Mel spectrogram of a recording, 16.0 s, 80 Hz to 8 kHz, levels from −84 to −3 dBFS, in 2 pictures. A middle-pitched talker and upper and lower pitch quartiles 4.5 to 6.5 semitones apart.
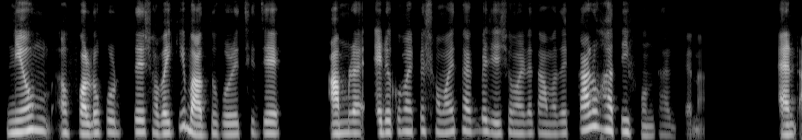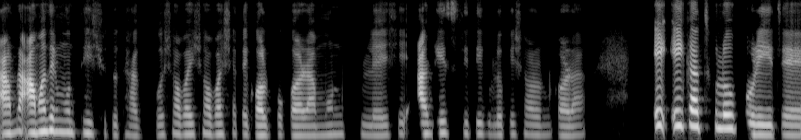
No: medium, 180 Hz; average, 3.5 semitones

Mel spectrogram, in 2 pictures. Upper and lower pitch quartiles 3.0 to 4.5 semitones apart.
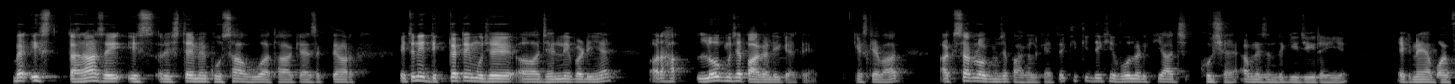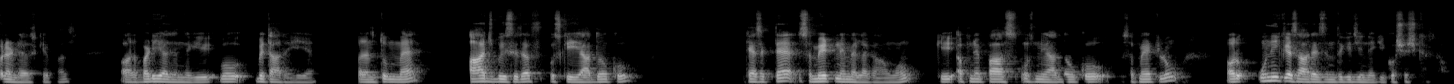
Yes: average, 3.4 semitones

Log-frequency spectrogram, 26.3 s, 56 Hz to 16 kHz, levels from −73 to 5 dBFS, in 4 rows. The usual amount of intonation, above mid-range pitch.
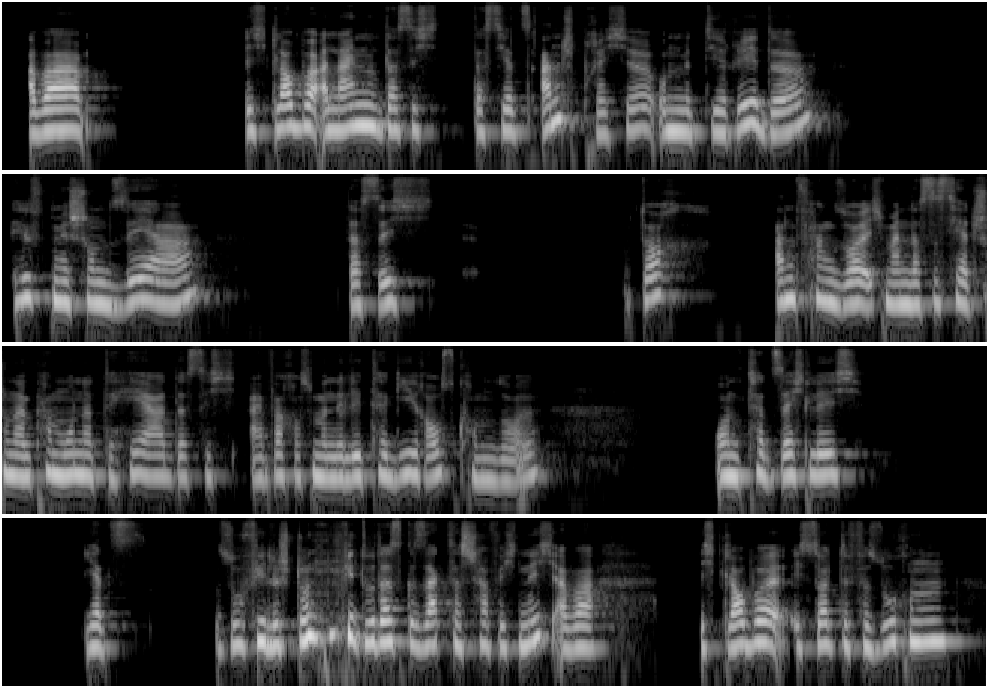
No: narrow, 2.0 semitones; high, 215 Hz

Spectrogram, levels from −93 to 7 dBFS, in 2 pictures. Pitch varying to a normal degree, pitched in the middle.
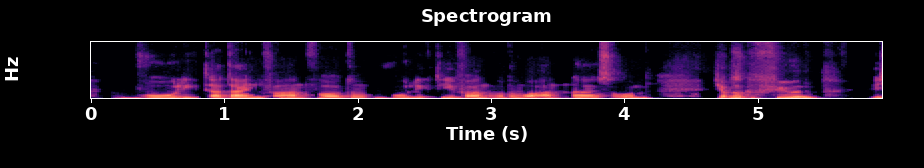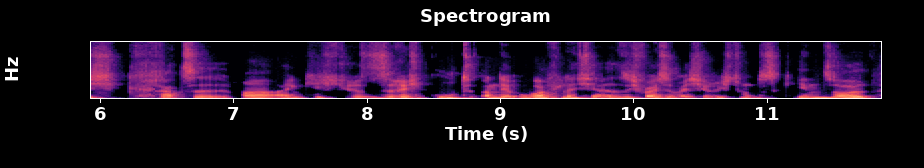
Yes: average, 4.8 semitones; medium, 145 Hz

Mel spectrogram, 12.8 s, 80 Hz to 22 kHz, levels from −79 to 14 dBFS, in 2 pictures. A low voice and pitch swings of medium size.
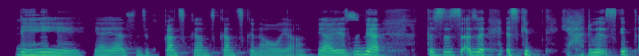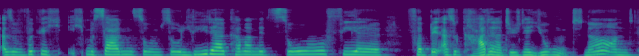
No: high, 190 Hz; average, 3.5 semitones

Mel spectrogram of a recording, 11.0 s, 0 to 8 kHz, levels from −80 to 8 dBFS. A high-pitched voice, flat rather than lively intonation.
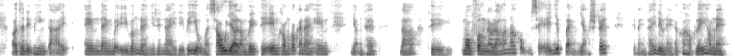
No: medium, 140 Hz; narrow, 2.1 semitones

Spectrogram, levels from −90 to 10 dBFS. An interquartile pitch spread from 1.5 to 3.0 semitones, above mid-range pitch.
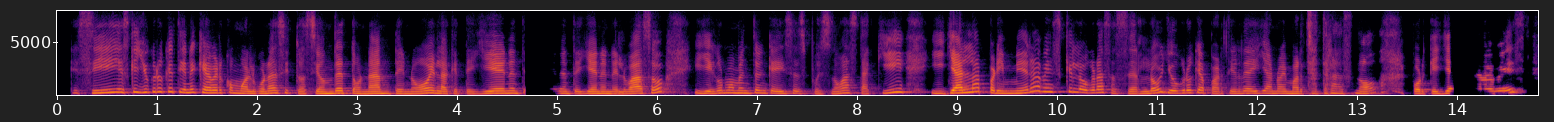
No: average, 4.2 semitones; high, 215 Hz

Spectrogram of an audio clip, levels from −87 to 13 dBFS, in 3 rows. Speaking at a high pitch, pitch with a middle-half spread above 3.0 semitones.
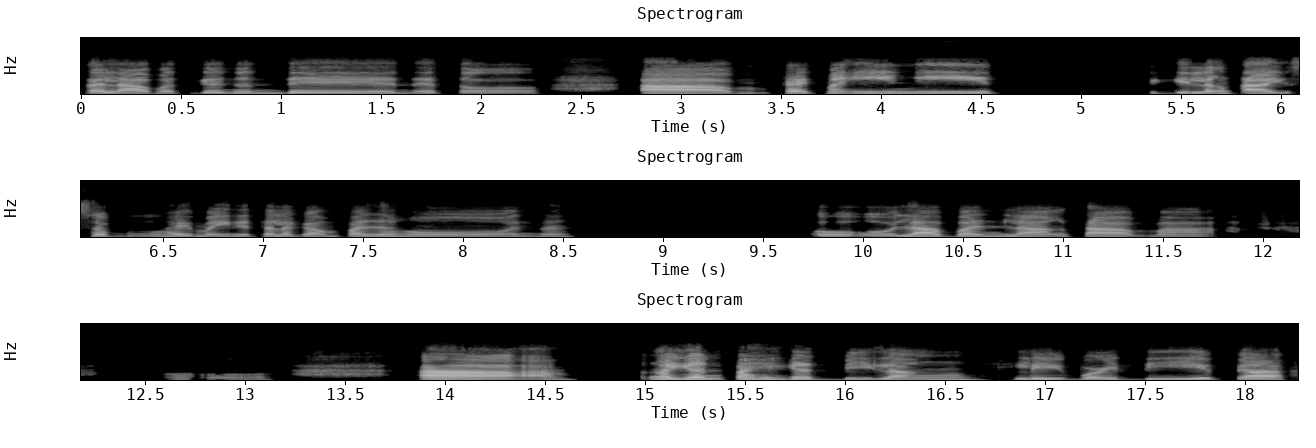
No: high, 200 Hz; narrow, 2.6 semitones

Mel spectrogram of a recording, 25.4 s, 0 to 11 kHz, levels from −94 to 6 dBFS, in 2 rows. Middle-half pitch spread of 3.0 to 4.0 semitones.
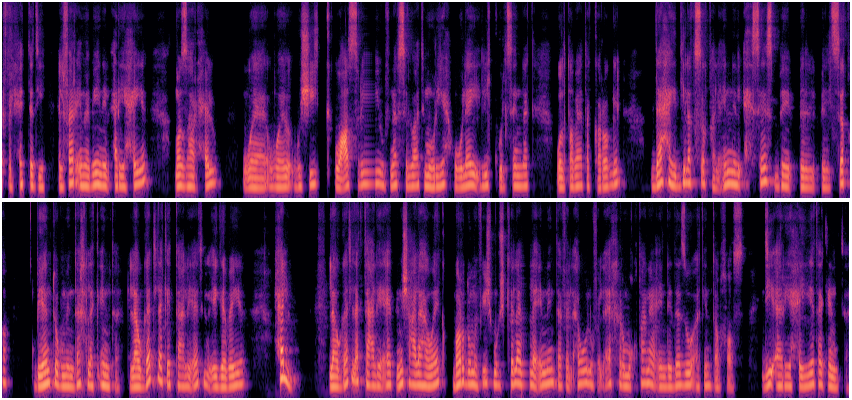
Yes: average, 3.5 semitones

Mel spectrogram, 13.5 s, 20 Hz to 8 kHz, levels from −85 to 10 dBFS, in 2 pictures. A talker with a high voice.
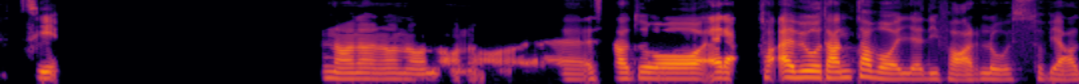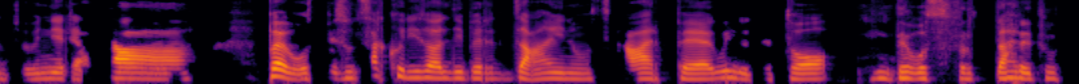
No: medium, 160 Hz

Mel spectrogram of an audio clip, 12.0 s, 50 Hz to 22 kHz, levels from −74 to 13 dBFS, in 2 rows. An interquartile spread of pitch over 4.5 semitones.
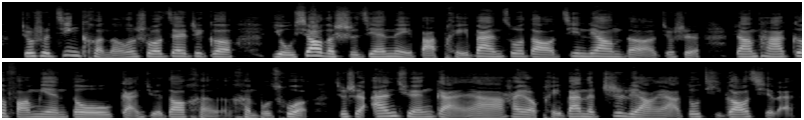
No: average, 3.6 semitones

